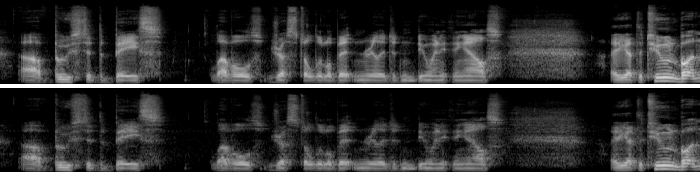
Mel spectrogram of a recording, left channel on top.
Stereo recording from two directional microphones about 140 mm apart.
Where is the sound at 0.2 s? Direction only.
10° left (ahead or behind).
